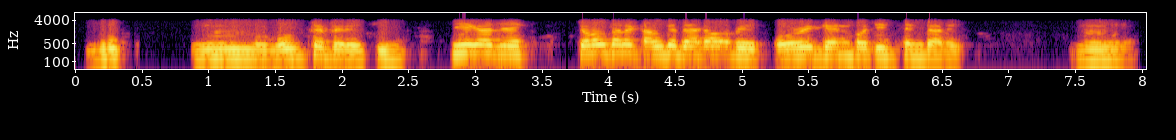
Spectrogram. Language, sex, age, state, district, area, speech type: Bengali, male, 18-30, West Bengal, South 24 Parganas, urban, conversation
